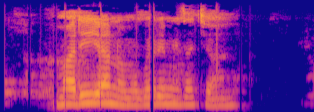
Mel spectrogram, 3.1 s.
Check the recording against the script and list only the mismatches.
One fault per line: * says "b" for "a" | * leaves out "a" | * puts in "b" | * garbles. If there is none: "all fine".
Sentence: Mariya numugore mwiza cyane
all fine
